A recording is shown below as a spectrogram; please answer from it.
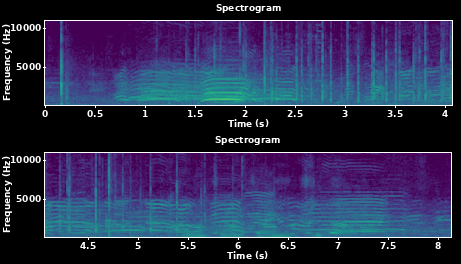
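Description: A single sharp crack just after the start, then high girls' voices shouting a cheer, with a patter of hand claps after it. A man's voice talks near the end.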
